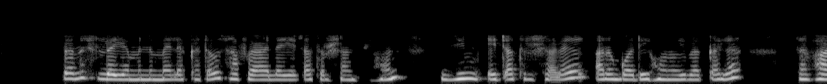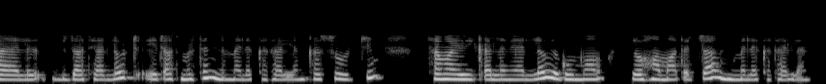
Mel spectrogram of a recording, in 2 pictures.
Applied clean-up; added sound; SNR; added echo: none; none; none; none.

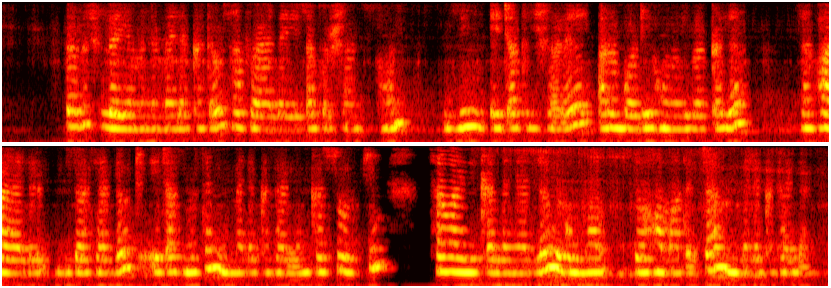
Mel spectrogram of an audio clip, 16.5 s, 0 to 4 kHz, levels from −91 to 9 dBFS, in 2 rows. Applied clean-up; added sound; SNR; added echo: neural separator model SepFormer DNS4.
